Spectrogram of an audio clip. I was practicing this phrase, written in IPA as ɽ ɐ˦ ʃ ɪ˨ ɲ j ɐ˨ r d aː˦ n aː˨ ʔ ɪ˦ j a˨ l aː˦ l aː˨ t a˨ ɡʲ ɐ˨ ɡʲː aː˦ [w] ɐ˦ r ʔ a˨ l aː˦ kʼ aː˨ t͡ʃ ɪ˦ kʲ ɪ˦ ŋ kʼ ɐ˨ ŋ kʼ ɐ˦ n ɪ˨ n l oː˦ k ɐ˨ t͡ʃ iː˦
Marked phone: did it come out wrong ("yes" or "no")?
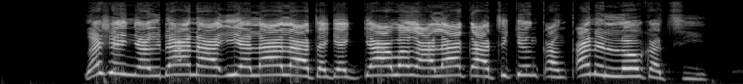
no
